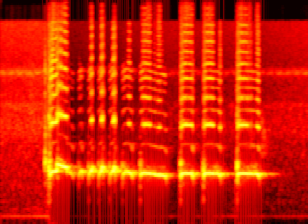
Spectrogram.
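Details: Lively zebra dove song used as a lure for other doves: a sliding opening note, then soft, fast pulsing coos building into louder, clearly separated notes that end in a fading trail.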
